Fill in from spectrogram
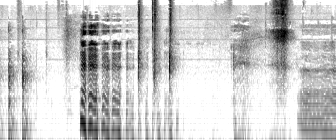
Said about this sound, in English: Knock on wood.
